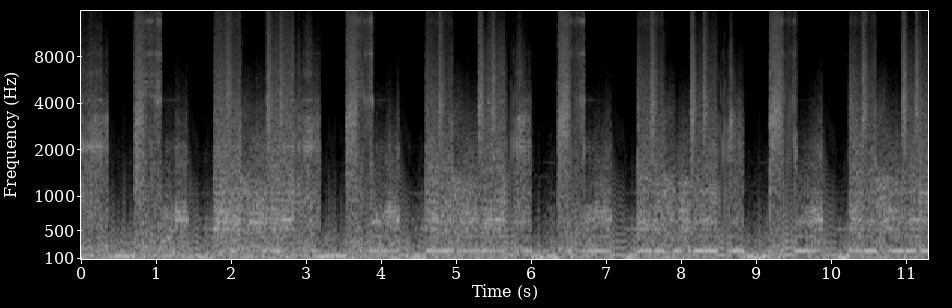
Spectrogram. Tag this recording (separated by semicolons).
glitch; mangle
